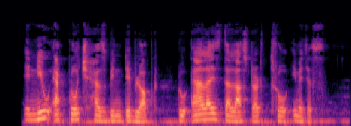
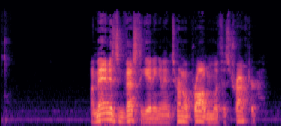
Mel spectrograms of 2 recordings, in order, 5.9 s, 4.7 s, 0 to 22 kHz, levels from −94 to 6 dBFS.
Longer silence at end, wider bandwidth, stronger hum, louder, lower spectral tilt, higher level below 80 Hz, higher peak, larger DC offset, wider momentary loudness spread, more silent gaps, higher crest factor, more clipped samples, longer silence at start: second, 0.05 s vs 0.45 s; second, 11 kHz vs 16 kHz; neither; about the same, -21 LUFS vs -20 LUFS; first, -6.5 dB/octave vs -4.5 dB/octave; first, -46 dBFS vs -60 dBFS; about the same, 0 dBFS vs -2 dBFS; neither; second, 13 LU vs 16 LU; neither; about the same, 20 dB vs 22 dB; neither; second, 0.4 s vs 1.5 s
